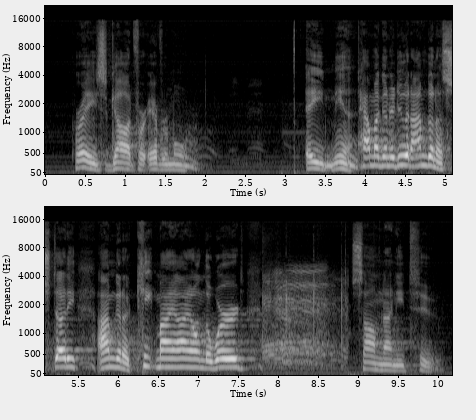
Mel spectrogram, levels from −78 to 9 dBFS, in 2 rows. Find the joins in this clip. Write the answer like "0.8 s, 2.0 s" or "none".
3.9 s, 7.8 s, 8.9 s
